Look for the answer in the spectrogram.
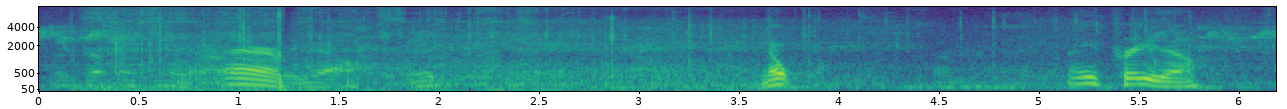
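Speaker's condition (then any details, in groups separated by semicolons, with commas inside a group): No condition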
